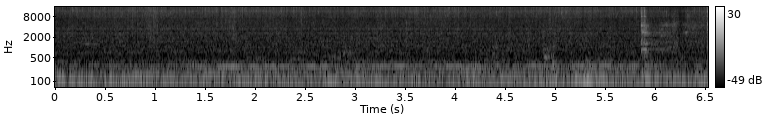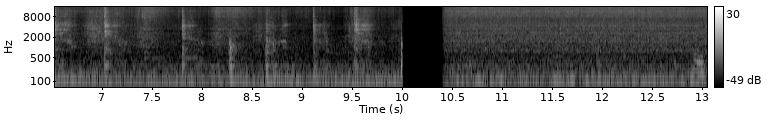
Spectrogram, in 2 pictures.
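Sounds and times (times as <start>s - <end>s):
chili paste sizzling in oil: 0.0s - 13.0s
metal spatula scraping wok: 4.9s - 10.0s.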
